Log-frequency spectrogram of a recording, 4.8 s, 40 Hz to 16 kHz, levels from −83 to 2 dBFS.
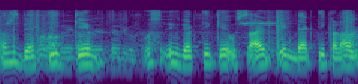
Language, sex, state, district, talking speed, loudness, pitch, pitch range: Hindi, male, Uttar Pradesh, Jalaun, 175 wpm, -24 LUFS, 160 Hz, 130-175 Hz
